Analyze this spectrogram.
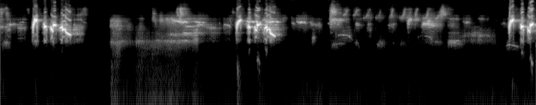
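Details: Red-whiskered bulbul (Pycnonotus jocosus), call.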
